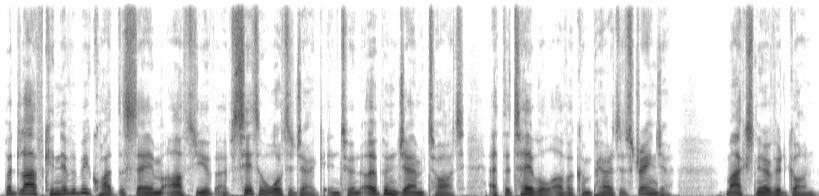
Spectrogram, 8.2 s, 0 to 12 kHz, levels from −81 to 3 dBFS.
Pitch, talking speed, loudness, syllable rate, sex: 135 Hz, 225 wpm, -20 LUFS, 6.3 syllables/s, male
